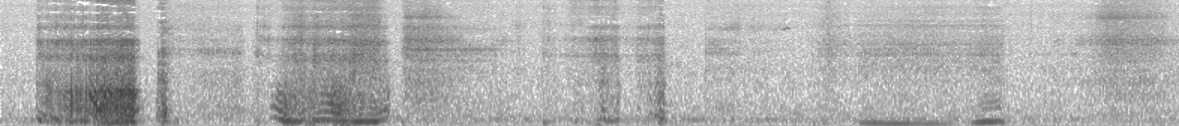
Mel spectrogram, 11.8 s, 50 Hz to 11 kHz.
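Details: Irregular rattling snores and snorts with quieter breaths between, about 25 a minute, from a sleeping male; snoring.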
